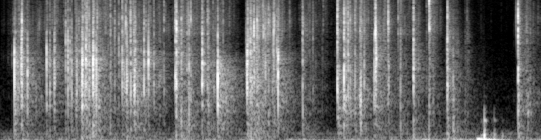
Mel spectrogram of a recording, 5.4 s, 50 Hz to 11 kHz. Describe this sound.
breaking up celery 1-2
breaking, celery, multiple, times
